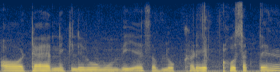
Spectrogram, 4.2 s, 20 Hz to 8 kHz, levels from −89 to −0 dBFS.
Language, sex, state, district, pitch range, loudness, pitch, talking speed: Hindi, female, Bihar, Vaishali, 170-180 Hz, -17 LUFS, 175 Hz, 215 wpm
